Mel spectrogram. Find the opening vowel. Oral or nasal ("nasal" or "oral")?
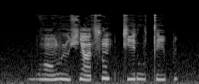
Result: nasal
